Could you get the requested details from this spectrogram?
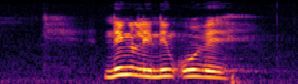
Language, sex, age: Northern Sotho, male, 24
